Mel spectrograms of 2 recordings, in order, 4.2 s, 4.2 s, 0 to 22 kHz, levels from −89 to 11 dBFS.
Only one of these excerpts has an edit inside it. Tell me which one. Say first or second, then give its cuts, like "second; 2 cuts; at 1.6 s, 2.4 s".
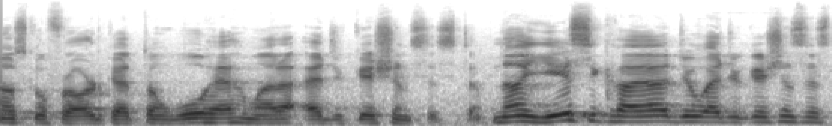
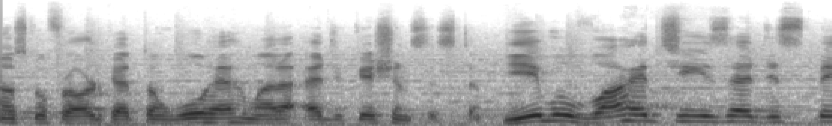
first; 1 cut; at 2.4 s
